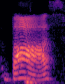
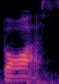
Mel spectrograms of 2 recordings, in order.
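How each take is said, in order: First: The vowel is not the aw sound. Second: The vowel is the aw sound. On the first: The speaker calls it wrong. "We don't say" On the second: The speaker calls it right. "We say"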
